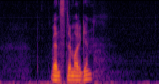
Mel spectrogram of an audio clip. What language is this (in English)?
Norwegian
